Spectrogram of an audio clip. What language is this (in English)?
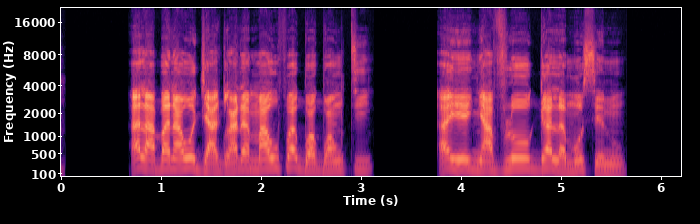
Ewe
